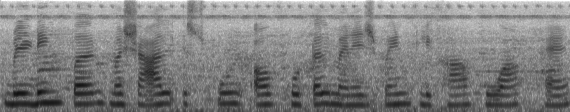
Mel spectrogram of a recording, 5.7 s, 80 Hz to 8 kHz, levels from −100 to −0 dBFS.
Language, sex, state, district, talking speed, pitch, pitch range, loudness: Hindi, female, Madhya Pradesh, Dhar, 105 wpm, 225 Hz, 210-235 Hz, -19 LUFS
